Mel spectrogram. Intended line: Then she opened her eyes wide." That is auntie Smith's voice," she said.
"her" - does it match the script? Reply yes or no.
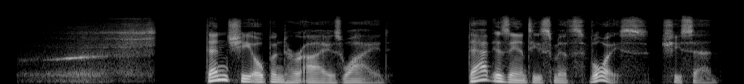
yes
